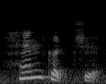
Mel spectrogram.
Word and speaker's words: handkerchief: D không được phát âm trong những từ thông thường sau, như từ handkerchief.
